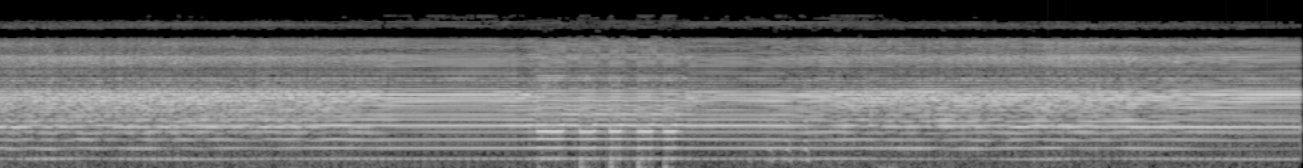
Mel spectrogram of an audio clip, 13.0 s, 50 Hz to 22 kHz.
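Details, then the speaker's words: Simplex 4004 panel set to continuous, Simplex horns sounding: loud, steady, piercing tone without a break over a rapid pulsing buzz; normal continuous horn sounding. "god that was loud this is why i don't really care for the continuous too much"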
